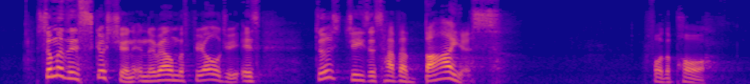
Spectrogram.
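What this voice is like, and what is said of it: Speaker's own regional accent. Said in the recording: “Or poor, as I say it. I thought I'd translate for those who don't quite get my accent.”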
